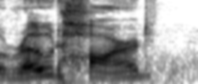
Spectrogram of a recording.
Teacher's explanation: make sure to pronounce that D there. It sounded like you said rode her.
